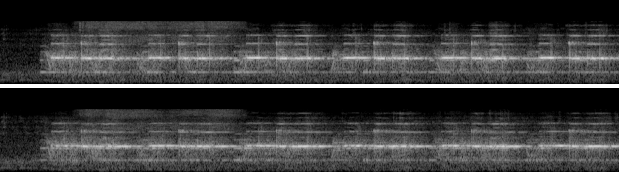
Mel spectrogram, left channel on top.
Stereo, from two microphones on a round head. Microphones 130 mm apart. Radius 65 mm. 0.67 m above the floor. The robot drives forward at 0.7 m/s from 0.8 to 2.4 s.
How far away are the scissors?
No scissors in this recording.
